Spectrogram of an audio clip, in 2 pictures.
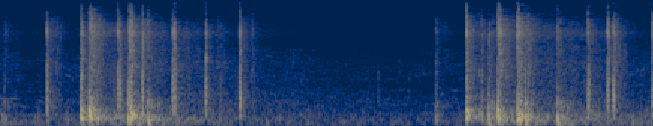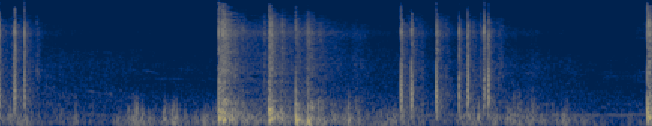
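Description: Aerial fireworks shells bursting: four volleys of rapid, sharp bangs, with short quieter gaps between them.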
